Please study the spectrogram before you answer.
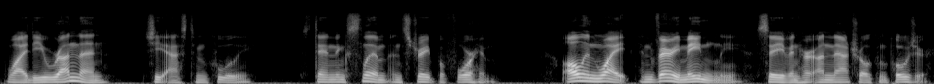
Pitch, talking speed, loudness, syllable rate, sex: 110 Hz, 165 wpm, -20 LUFS, 5.3 syllables/s, male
